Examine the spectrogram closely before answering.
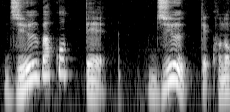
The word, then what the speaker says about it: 重箱: 重箱の「じゅう」は漢字の音読みです。「ばこ」は「はこ」から来ています。「はこ」は訓読みです。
